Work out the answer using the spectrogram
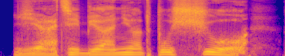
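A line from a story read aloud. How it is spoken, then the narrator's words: Hissed like a snake. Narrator (Russian): зашипел, как змей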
